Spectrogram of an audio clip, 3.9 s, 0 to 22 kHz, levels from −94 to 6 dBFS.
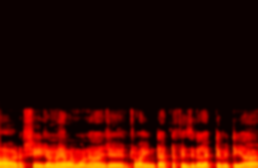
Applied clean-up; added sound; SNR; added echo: none; none; none; none.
